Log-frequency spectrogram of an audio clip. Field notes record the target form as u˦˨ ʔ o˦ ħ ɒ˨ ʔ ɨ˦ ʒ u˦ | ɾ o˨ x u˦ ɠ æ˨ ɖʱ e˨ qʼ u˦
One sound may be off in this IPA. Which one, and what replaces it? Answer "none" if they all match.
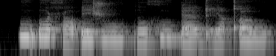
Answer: ɨ˦ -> e˦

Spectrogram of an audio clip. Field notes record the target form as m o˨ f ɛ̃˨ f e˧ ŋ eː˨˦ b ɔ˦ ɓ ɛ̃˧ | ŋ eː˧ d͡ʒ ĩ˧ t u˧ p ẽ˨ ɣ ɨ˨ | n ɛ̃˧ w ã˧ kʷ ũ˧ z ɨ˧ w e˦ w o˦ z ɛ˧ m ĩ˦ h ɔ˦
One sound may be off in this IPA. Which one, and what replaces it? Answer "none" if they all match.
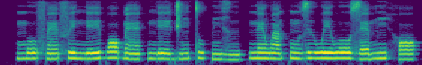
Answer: ẽ˨ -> ĩ˨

